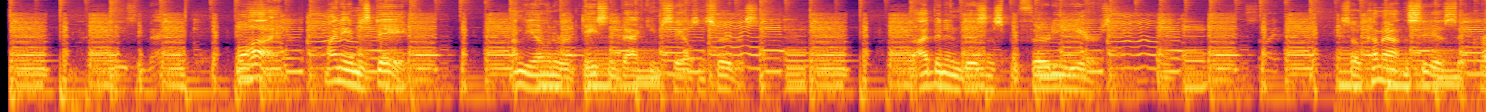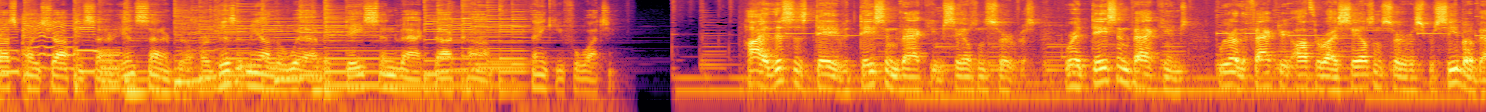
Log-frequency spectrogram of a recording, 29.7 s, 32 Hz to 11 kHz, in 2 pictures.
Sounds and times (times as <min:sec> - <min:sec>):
Electric guitar: 0:00.1 - 0:20.2.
